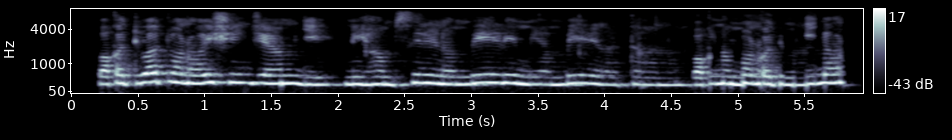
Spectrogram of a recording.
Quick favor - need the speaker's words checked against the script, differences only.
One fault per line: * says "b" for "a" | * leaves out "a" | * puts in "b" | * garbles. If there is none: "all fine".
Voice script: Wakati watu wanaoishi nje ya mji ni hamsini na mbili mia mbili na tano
* garbles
